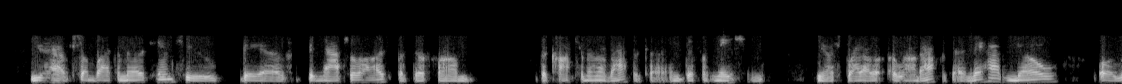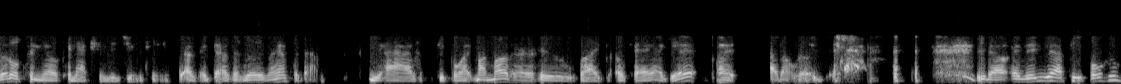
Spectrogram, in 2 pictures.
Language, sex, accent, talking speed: English, male, American, 180 wpm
